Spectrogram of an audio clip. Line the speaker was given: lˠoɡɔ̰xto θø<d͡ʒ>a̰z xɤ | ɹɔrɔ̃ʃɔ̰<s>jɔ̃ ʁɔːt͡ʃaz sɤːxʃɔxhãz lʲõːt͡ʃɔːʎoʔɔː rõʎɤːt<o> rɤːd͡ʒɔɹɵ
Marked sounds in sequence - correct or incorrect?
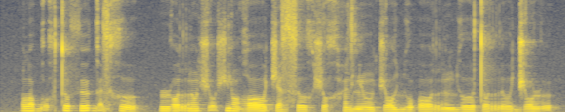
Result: incorrect, incorrect, incorrect

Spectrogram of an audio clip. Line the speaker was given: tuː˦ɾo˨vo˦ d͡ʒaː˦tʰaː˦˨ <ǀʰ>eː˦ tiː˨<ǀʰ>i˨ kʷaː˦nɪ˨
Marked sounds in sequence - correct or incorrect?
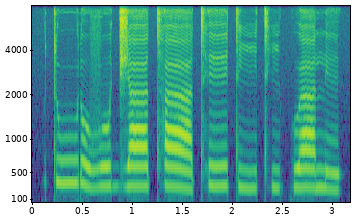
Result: incorrect, incorrect

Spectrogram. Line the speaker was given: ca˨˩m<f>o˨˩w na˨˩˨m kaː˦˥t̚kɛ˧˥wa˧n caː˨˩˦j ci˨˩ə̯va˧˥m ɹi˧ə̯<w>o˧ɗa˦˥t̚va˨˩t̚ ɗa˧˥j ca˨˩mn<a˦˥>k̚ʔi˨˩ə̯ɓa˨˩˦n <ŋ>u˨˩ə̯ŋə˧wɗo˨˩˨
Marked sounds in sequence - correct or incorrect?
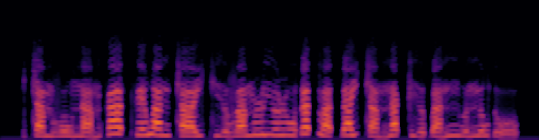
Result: incorrect, incorrect, correct, incorrect

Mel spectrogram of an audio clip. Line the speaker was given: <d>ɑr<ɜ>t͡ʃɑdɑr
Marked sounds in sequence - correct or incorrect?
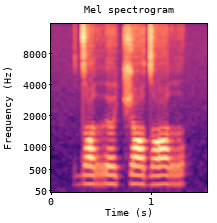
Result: correct, correct

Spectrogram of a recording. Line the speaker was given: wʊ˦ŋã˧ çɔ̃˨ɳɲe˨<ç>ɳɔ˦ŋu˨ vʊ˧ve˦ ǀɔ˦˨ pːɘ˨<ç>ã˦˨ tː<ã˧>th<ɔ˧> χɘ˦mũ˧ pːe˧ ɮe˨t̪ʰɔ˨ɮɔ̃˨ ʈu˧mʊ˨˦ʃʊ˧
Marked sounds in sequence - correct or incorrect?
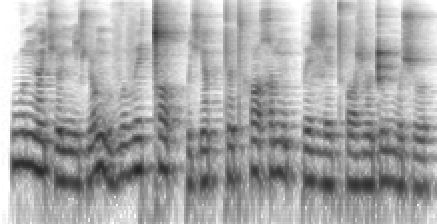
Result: correct, correct, correct, incorrect

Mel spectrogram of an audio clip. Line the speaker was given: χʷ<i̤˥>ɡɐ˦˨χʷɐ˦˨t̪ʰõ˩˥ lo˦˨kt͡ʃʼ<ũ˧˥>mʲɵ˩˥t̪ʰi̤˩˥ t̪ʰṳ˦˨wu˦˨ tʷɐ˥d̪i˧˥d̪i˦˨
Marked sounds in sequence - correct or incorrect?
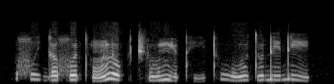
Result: incorrect, incorrect

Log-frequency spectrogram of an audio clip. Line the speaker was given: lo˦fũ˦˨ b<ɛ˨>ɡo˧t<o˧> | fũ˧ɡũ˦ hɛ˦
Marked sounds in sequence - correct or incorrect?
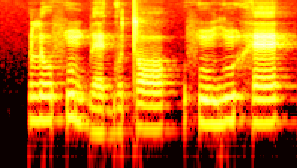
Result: correct, incorrect

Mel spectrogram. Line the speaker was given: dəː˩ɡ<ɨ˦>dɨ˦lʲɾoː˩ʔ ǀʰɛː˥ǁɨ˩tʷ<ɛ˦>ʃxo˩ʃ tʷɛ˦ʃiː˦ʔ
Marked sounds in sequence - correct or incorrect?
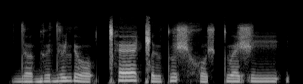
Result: incorrect, incorrect

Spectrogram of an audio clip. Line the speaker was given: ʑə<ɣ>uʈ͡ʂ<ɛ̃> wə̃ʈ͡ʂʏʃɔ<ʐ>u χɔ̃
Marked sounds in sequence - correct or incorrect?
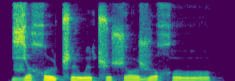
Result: incorrect, incorrect, correct

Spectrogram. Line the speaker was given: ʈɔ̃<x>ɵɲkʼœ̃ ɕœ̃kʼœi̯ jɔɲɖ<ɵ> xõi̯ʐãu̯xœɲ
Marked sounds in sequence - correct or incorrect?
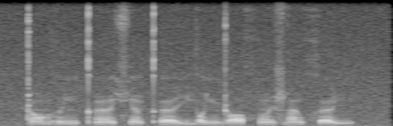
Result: incorrect, incorrect

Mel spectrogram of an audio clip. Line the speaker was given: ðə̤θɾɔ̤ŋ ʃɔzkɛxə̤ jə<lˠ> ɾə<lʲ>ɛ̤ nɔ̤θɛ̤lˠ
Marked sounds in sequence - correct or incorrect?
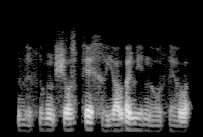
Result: correct, correct

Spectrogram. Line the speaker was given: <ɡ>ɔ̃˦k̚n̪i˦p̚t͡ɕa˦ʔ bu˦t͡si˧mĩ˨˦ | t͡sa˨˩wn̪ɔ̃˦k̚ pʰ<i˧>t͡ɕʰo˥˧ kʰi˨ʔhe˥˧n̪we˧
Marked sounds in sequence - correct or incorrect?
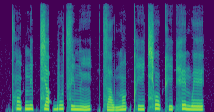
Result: incorrect, correct

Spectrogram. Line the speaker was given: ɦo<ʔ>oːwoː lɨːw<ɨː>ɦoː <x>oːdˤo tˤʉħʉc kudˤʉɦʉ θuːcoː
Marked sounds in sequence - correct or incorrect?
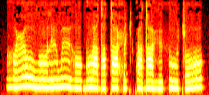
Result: incorrect, correct, incorrect

